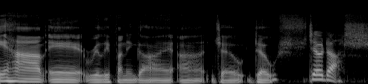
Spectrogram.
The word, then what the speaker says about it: Dosch: So we have a really funny guy, Dosch. Joe Dosch. Dosch. Yes. So funny. I couldn't pronounce his name right.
